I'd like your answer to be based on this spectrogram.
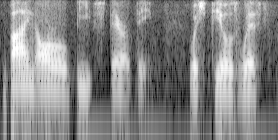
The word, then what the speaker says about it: binaural: It's called binaural beats, and that's spelled B-I-N, A as in apple, U as in umbrella, R-A-L, binaural, like oral you hearing, your audio.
